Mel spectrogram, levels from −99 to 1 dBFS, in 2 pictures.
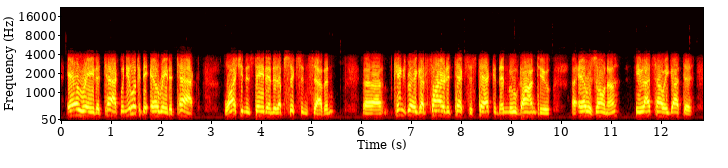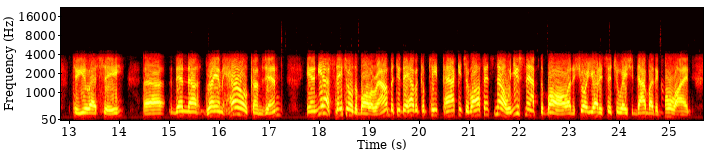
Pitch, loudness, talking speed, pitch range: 160 Hz, -19 LUFS, 185 wpm, 140-185 Hz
